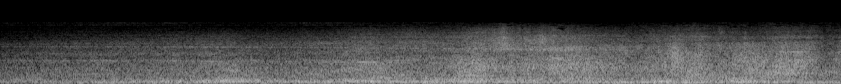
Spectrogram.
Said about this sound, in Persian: سرانجام دقایقی بعد از ساعت 18 اولین هواپیمای MC-130 در آسمان مسیره به پرواز درآمد. در این هواپیما سرهنگ کایل، تیم کنترل حمله، تیم مراقبت از جاده، تعدادی از نیروهای عنصر آبی و سرهنگ بکویس سوار بودند.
